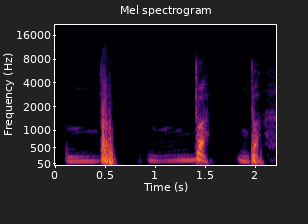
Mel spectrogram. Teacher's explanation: Si ustedes hacen este sonido y se ponen la mano en la garganta, B, B, B, van a sentir que la garganta vibra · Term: sonido ya con vibración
